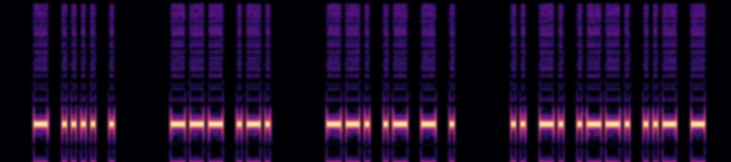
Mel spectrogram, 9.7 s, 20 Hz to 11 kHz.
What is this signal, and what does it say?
Morse code, heard as a keyed tone, about 19 wpm, 800 Hz. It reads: THE OR GATE INPUT
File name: Technical Subjects / Technical Subjects-mp3s / OR Gate @18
